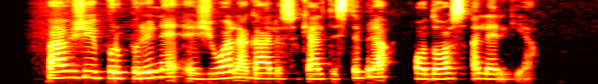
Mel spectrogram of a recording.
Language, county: Lithuanian, Kaunas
